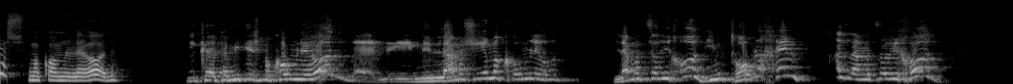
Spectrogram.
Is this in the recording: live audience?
yes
